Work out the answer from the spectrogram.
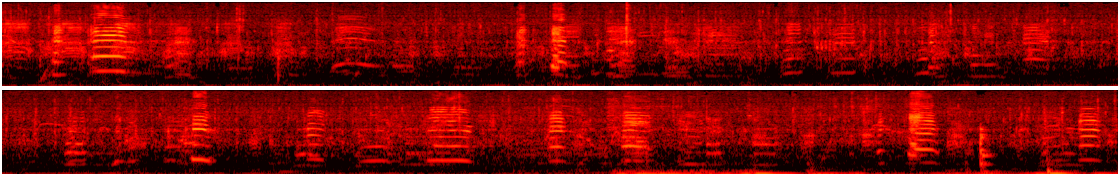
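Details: Many swans call together during the morning feed at WWT Caerlaverock: overlapping nasal honks and bugling notes form a dense chorus, with low rumbling noise rising near the end.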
